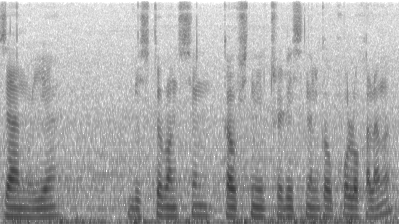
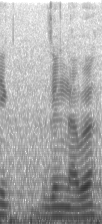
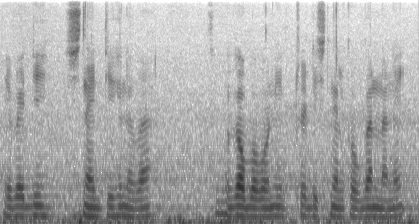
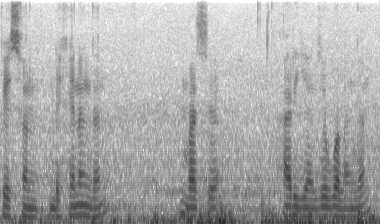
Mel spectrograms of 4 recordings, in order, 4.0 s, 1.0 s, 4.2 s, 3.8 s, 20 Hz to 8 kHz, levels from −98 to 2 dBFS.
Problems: low volume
